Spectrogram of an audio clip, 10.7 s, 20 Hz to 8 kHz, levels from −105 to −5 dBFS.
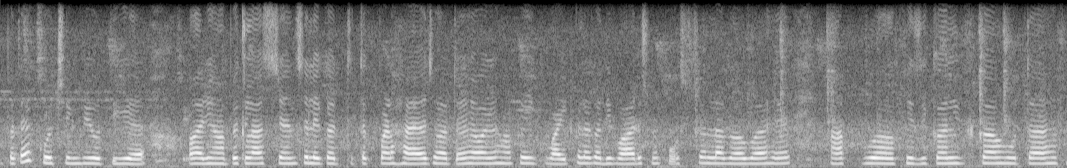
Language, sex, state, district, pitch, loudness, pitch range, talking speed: Hindi, female, Bihar, Kishanganj, 255 Hz, -15 LUFS, 250-265 Hz, 200 wpm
